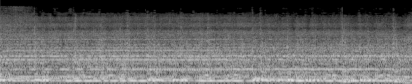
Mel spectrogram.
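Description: Live jazz trio of tenor saxophone, organ and drums holding a long closing chord, with the notes sustained steadily over the drums.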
